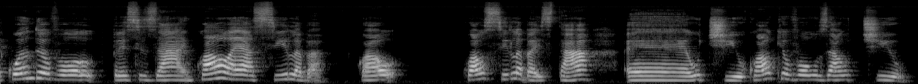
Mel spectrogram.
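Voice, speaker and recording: Teacher lady going through a lesson real slow, kinda creaky voice, drags out example words. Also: mid-range voice, a bit bright. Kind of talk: recorded class lesson.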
